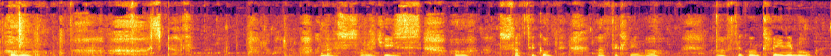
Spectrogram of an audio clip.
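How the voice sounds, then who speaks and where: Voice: medium pitch, noisy background, voice pushed up, natural voice. Zacchaeus, a flustered little man, as a storyteller puts him on. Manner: flustered, breathless and apologetic. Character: excitable, clumsy little tax collector man.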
